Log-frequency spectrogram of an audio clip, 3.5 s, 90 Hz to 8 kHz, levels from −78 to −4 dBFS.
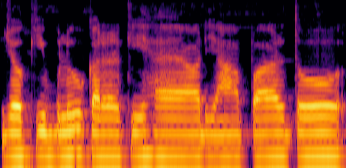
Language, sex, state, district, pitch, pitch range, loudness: Hindi, male, Bihar, Katihar, 115 Hz, 115-120 Hz, -17 LUFS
